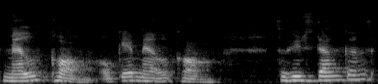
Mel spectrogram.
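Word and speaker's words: Malcolm: son okay who is he he is please pronounce these words with me when I say them it's melcom okay melcom so here's Duncan's Elder son and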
